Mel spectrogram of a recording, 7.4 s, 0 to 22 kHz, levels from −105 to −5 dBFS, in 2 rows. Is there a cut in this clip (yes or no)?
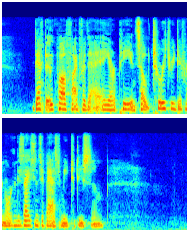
yes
